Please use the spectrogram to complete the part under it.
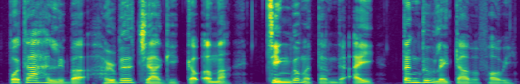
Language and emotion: Manipuri, happy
